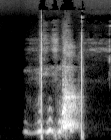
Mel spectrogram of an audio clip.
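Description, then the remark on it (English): A dog gives a quick burst of barks and whiny yips lasting about a second, clear, followed by a faint short yelp. “Obviously, the dog has something to weigh in here on the Apple Watch.”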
